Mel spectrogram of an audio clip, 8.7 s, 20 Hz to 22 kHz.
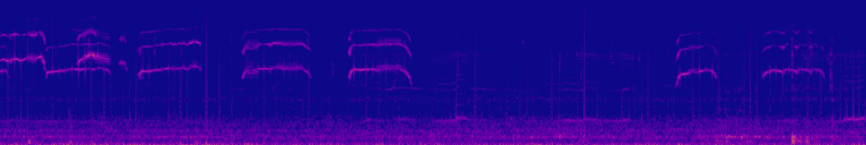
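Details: Lesser kestrel chicks in a wild nest, fed a mouse by their mother in 2023, give a run of shrill, level, rasping begging notes in short bursts, pausing midway, then resuming over steady low background rumble.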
